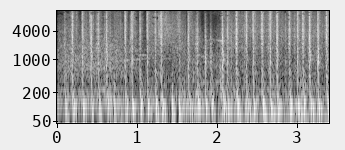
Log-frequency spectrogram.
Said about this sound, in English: taking some autocannon fire from one of the Bradleys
